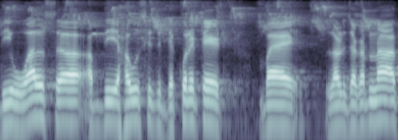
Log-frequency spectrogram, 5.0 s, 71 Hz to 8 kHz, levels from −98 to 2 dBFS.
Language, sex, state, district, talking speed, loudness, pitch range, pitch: English, male, Odisha, Malkangiri, 120 wpm, -17 LUFS, 120-135 Hz, 125 Hz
